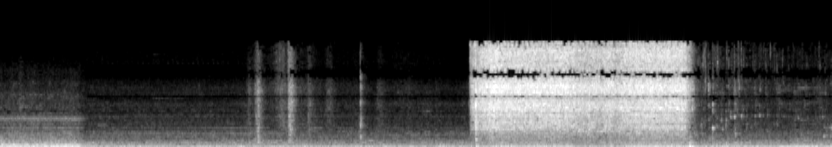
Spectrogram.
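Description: Tap water running into a round vessel washbasin and splashing over a hand for about three seconds, starting and stopping abruptly. A low steady hum runs underneath.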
